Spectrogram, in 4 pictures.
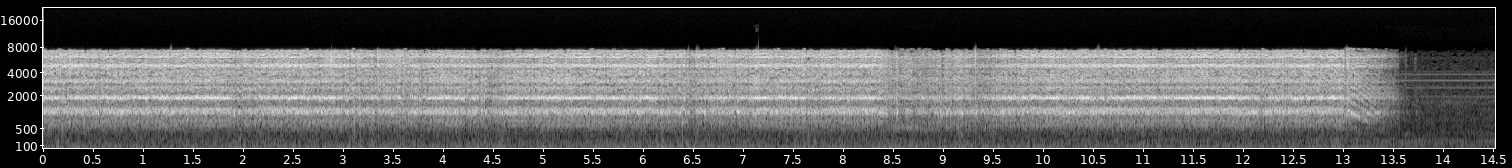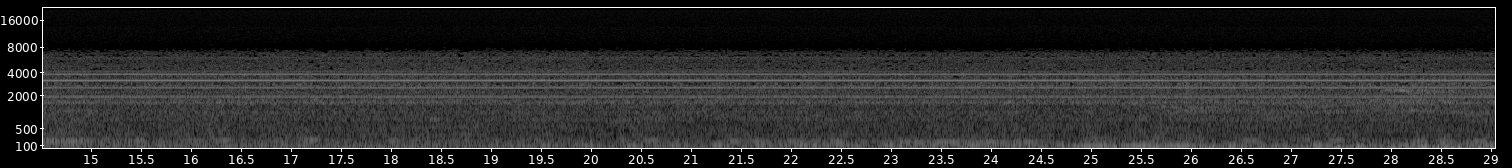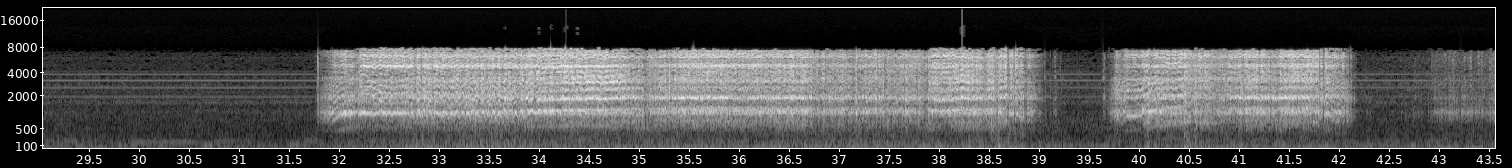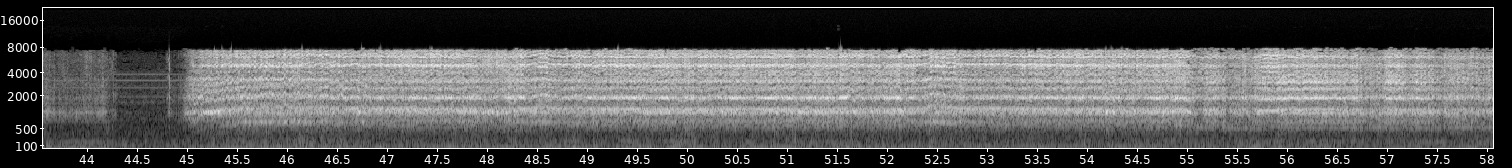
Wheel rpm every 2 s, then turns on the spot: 160, 160, 160, 160, 160, 160, 100, 0, 0, 0, 0, 0, 0, 0, 0, 10, 140, 160, 160, 90, 150, 20, 60, 160, 160, 160, 160, 160, 160.
42-44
